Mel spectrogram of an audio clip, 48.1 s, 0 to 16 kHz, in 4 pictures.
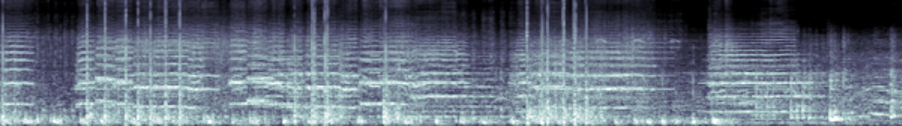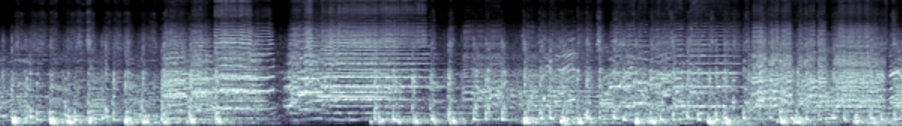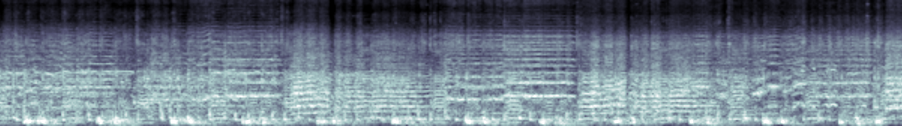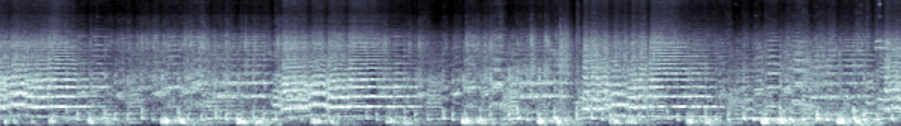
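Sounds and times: steady drumbeat: 0:00.0 - 0:15.8, 0:16.6 - 0:48.0
marching band brass: 0:00.0 - 0:48.0.

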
